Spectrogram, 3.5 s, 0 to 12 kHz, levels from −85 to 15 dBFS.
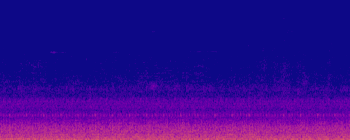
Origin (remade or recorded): recorded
